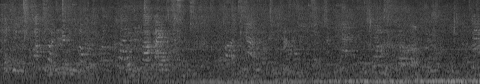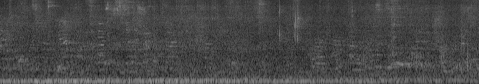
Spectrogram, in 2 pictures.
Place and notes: hamburg dammtor - bahnhof, eingangshalle / station, entry hall
station hamburg dammtor, entry hall, early evening, busy people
